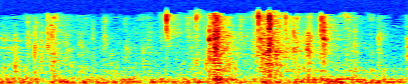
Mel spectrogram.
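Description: Crinkling and rustling of a large woven plastic tote bag being unfolded and handled, in a few short crackly bursts.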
